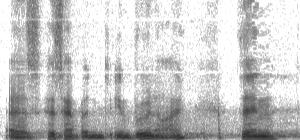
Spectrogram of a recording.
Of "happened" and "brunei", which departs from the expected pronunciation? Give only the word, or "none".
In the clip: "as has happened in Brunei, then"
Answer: none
